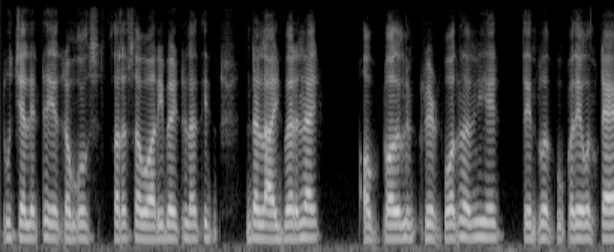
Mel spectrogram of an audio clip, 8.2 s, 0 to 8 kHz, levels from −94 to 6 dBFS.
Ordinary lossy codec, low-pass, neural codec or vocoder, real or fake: none; 7.2 kHz; autoencoder, 22.05 kHz, a latent of 192 numbers a frame, VITS, trained on many speakers; fake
